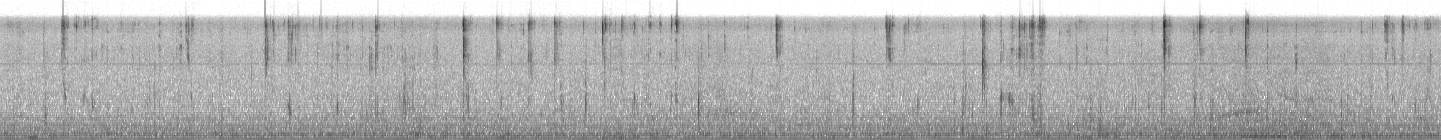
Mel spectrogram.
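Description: Close-miked chewing and biting of a steamed chicken momo dipped in chilli chutney: irregular mouth clicks and smacks, a few every couple of seconds, over a steady low room hum.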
